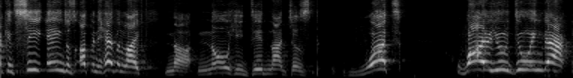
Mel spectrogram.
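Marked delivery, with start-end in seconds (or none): 2.2-4.2 low, softer stunned reaction; mock disbelief. Preacher voices angels watching from heaven, hushed mock disbelief. 4.6-7.6 high, drawn-out exasperated question; mock incredulity. Preacher voices angels up in heaven watching us, high incredulous outcry. Angels aghast at foolish humans.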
